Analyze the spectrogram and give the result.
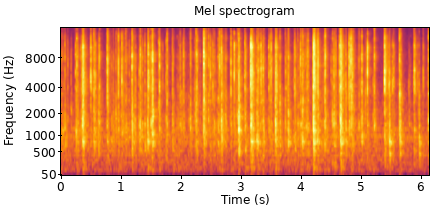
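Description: Long painted nails type on a pink low-profile plastic keyboard with white keys, resting on a wooden desk. A rapid, steady stream of bright, crisp clicks and taps is heard, each one dry and quickly damped with almost no low end.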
